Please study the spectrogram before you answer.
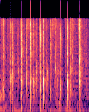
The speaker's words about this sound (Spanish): Un aplauso, por favor, por favor.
